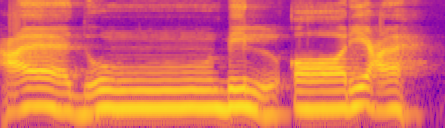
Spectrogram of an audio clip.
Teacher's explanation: তাহলে আমরা যেটি করব যে তানবিনকে মিম দ্বারা পরিবর্তন করে গুন্নার সহিত পড়ব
